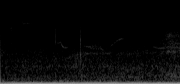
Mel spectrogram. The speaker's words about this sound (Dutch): Achter ons in de sloot groeit riet. Daar zit de bosrietzanger te zingen.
